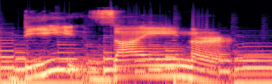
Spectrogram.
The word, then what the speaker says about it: designer: Kemudian S-nya ini berubah menjadi Z ya. Jadi dibacanya designer ya. Kalau British I'm a designer. Nah, R-nya itu agak dikurung atau tidak dilafalkan kalau British English. But American English dilafalkan. I'm a designer. I'm a graphic. designer.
